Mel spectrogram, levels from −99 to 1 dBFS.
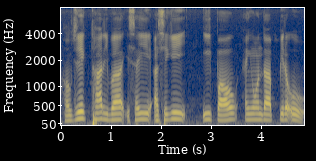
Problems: none marked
